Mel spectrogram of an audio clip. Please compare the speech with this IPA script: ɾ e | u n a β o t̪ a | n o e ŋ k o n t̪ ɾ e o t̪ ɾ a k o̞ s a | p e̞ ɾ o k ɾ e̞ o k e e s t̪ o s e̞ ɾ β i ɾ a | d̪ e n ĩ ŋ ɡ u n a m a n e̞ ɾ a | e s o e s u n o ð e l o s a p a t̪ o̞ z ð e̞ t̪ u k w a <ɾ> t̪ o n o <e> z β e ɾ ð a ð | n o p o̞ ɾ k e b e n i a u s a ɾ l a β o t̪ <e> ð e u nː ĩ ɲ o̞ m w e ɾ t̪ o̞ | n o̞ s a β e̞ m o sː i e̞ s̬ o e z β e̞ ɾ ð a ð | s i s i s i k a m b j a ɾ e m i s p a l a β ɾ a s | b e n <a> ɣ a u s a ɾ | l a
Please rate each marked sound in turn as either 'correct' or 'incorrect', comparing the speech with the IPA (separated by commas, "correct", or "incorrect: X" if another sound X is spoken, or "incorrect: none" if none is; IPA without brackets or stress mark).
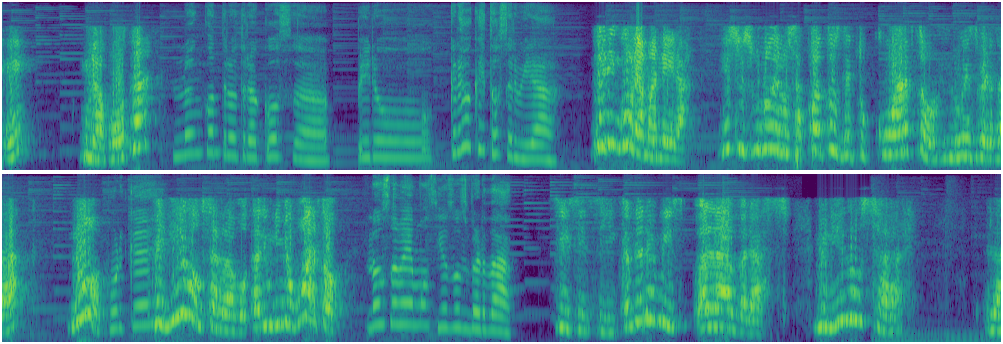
correct, correct, incorrect: a, incorrect: i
